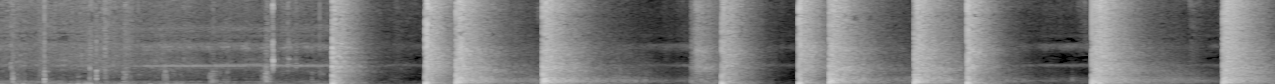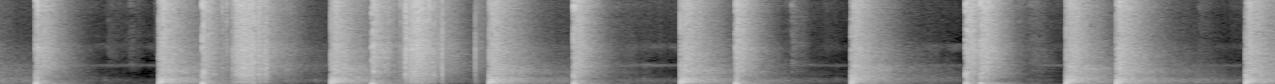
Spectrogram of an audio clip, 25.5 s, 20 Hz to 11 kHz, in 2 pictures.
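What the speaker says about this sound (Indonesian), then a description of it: "Yang pertama kita nyalain 2 buah mercon Roman Candle sekaligus." Two Roman Candle fireworks fire together, launching a steady series of loud, sharp pops roughly every second, each blast ringing out with a short decaying tail, close by and with no talk over them.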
